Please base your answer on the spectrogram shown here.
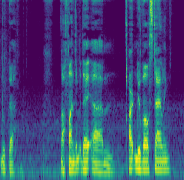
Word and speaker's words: Mucha: Or Mucha, or Mucha, some people say it. I pronounce it Mucha.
